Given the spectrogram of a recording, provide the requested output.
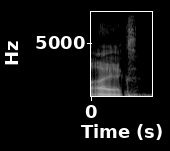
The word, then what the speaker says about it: Ajax: good coochie uh za i'm almost certain you don't pronounce that that soccer team ajax yeah no i x i x then also i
